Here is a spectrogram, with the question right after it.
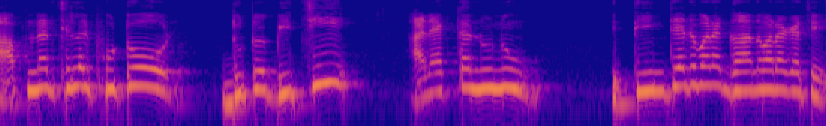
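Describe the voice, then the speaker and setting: A woman performs a squeaky cartoonish character voice at an extremely high pitch, with ordinary pitch variation at a moderate pace. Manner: crude, cheeky.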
